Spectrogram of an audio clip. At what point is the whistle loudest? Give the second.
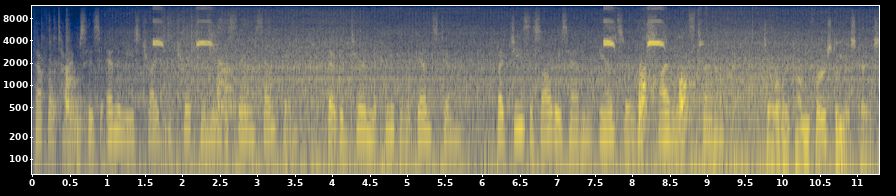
8 s.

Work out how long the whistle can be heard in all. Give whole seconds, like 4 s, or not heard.
2 s.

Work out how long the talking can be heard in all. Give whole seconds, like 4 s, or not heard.
11 s.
